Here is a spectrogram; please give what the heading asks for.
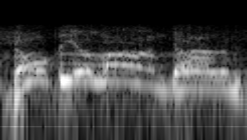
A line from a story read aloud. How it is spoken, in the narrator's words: cried the young American engineer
